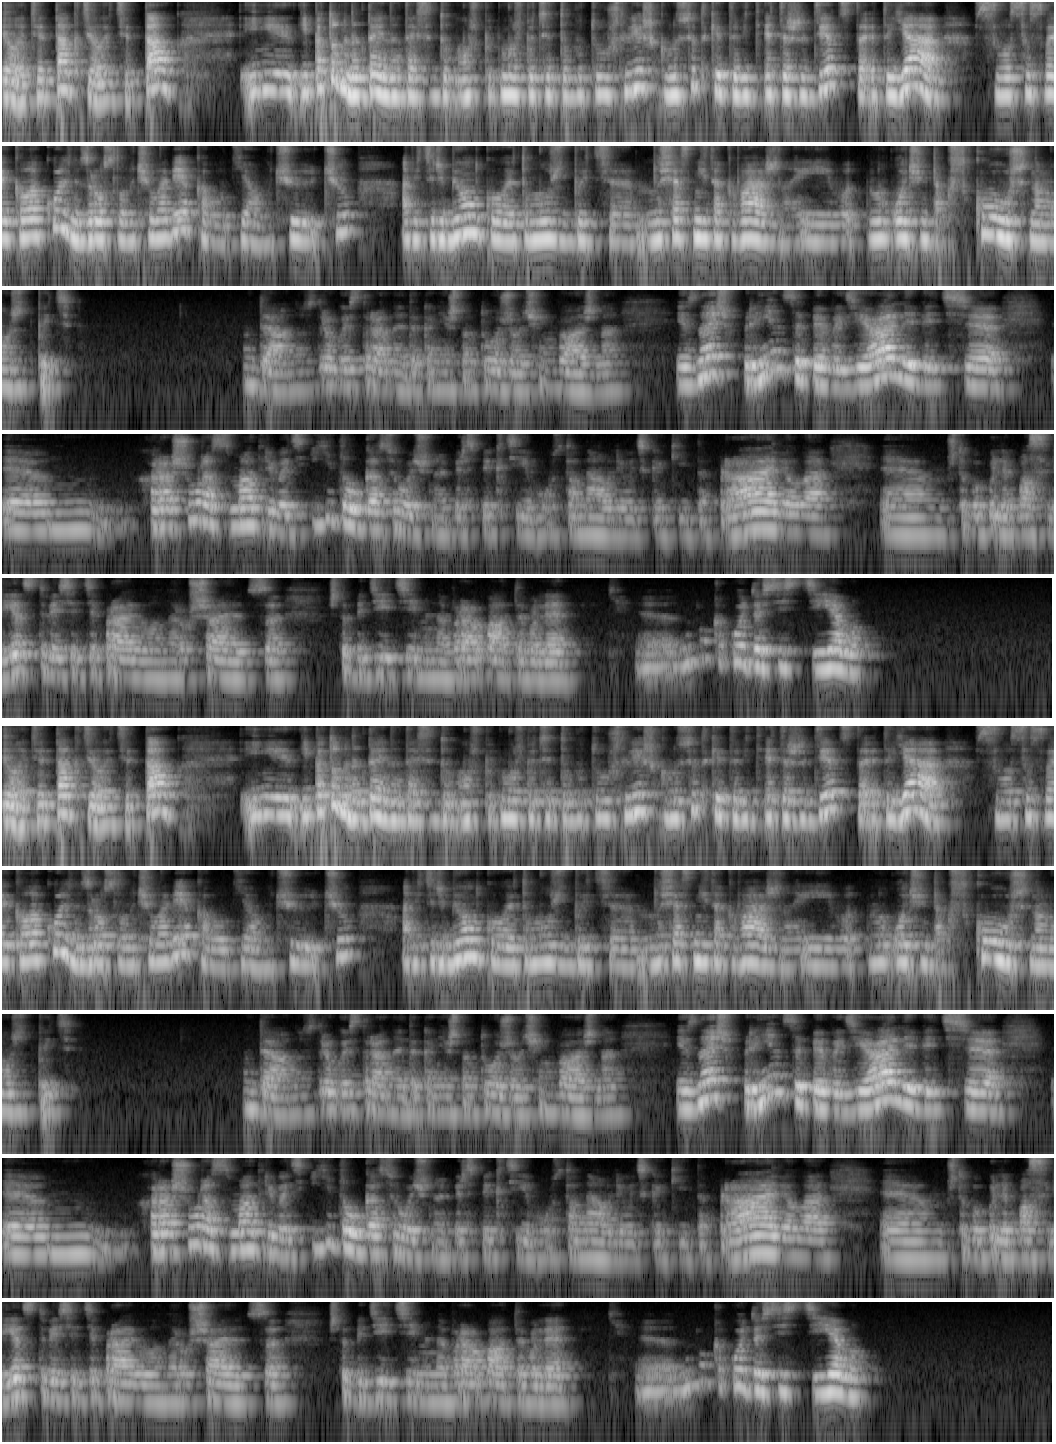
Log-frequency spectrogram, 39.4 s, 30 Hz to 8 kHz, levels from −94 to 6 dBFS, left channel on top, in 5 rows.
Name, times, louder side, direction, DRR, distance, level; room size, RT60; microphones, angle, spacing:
voice 1, 0.0-10.5 10.9-16.2, left 3 dB, 65° left, 0.6 m, -22 dB
voice 2, 17.6-20.4 20.8-28.6 29.1-35.8 36.3-38.0, right 1 dB, 10° right, 0.9 m, -27 dB
2.5 x 2.3 x 2.4 m
head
